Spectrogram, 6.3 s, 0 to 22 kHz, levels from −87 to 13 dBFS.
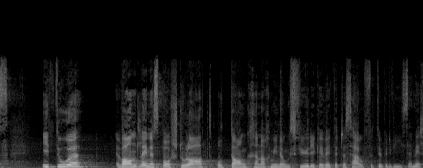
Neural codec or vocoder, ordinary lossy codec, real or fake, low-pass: vocoder, 44.1 kHz, 128 mel bands every 512 samples, BigVGAN v2; none; fake; 14.4 kHz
